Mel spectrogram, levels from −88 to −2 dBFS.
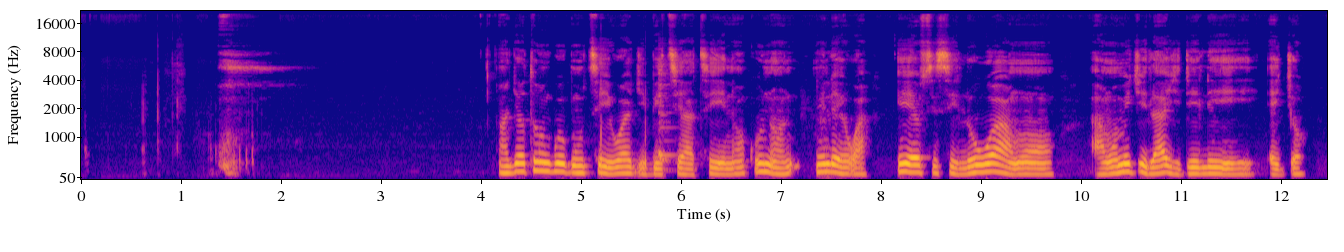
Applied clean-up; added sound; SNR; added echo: none; Cowbell; 18 dB; none.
